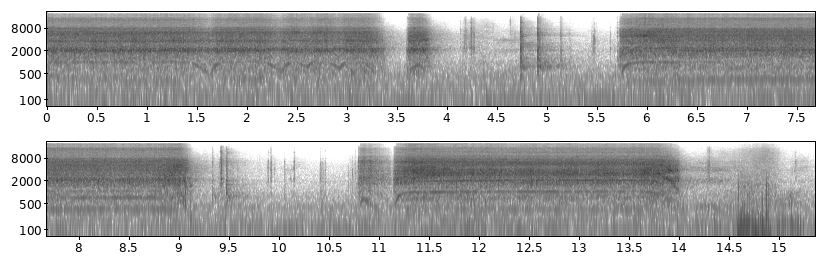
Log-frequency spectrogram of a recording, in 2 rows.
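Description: A power tool tightening the oil filter on a BMW R1300GS motorcycle whirs in three long bursts separated by short pauses and small clicks, fairly close, with no speech.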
